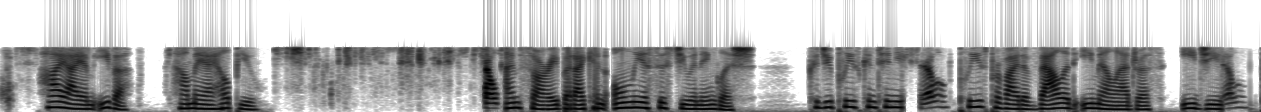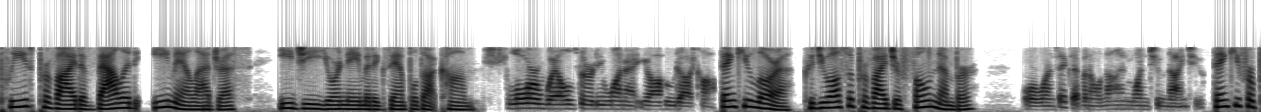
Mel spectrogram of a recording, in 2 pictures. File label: conversation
